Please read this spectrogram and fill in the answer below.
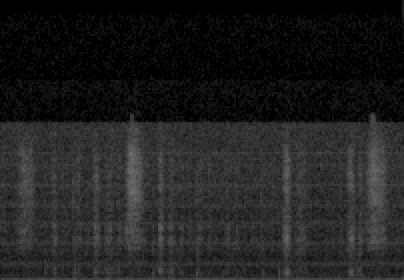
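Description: Faint scratching of a felt-tip pen writing on paper, in a series of short strokes.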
